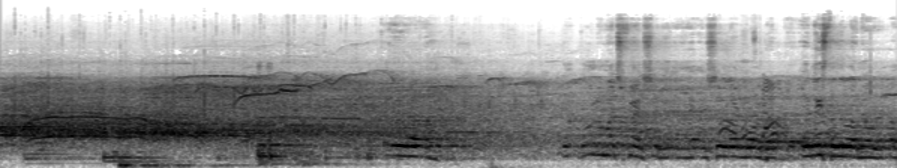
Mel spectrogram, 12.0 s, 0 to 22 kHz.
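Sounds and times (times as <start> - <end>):
live audience cheering and whooping: 0.0 - 9.9
shrill whistles: 1.9 - 8.4
speech: 8.5 - 11.9.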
